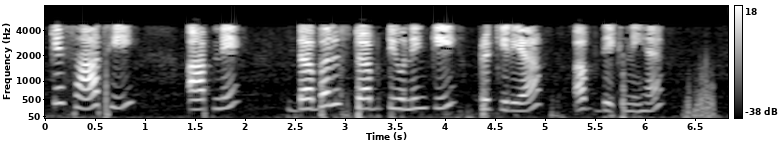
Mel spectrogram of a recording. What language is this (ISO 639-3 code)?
hin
